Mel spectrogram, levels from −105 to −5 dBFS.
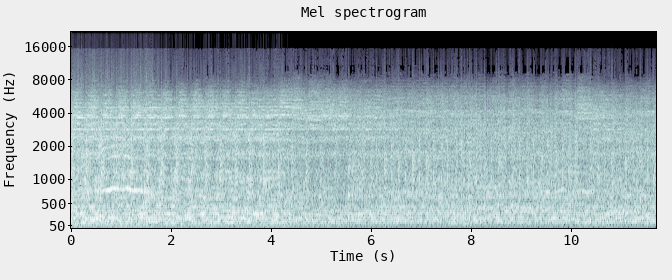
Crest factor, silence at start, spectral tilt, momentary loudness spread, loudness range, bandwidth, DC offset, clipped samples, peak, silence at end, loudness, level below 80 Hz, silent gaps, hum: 8 dB; 0 s; -3.5 dB/octave; 6 LU; 5 LU; 16 kHz; under 0.1%; 0.4%; 0 dBFS; 0 s; -7 LUFS; -32 dBFS; none; none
